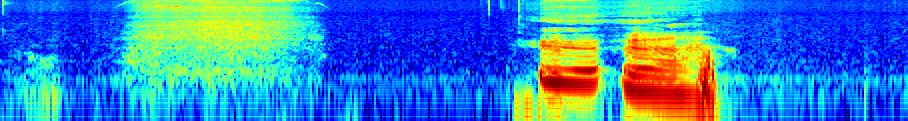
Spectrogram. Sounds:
Sigh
